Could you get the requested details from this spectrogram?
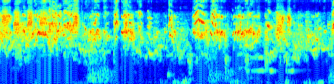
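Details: Colourful budgies of a breeding pair in a short burst of lively, rasping chirps and warbled chatter, rising and falling in loudness over a few seconds.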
